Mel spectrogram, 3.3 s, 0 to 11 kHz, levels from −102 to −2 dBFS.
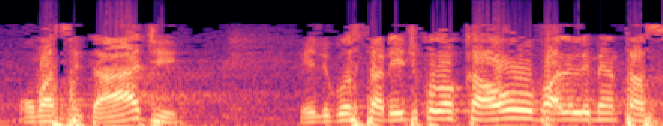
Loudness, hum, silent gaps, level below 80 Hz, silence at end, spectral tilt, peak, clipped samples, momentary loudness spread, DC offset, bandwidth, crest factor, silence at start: -8 LUFS; none; none; -18 dBFS; 0 s; -8 dB/octave; 0 dBFS; 2%; 11 LU; under 0.1%; 8.6 kHz; 8 dB; 0 s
